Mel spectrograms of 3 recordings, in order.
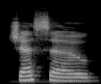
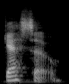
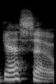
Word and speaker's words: gesso: pronounce anything and so I was calling gesso gesso oh yep and I taught a whole class at creating keep University calling it guesso oh no did anyone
